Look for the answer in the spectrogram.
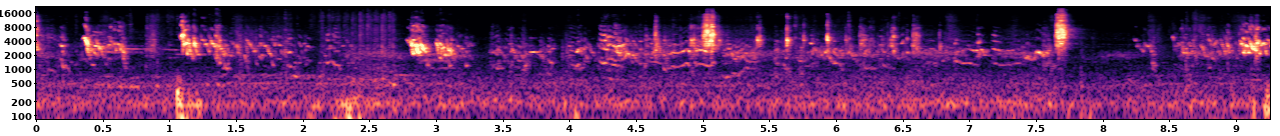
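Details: Pet budgerigar breeding pair keeps up continuous scratchy chatter with repeated sharp chirps and brief harsh squawks, steady throughout, against a low indoor background.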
